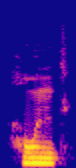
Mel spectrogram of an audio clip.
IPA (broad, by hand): hunt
